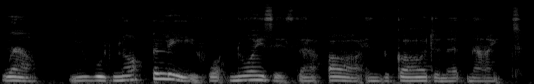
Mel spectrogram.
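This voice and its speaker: A woman teacher reading a children's story aloud expressively, often dropping to a hushed near-whisper and asking her young listeners questions. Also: lowish voice, steady tone, slow pace, creaky, breathy edge.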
